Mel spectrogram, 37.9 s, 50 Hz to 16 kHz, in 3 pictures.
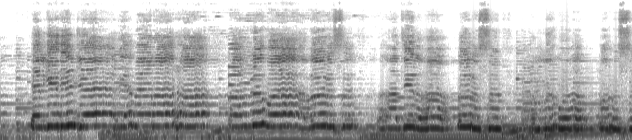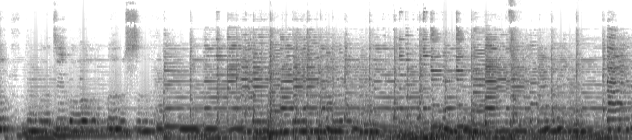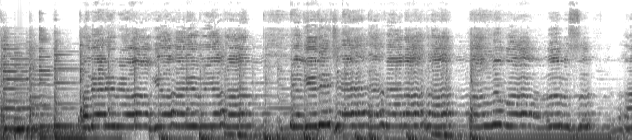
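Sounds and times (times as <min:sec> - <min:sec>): man singing into microphone: 0:00.0 - 0:16.5, 0:17.6 - 0:20.3, 0:26.8 - 0:37.9
bass line: 0:00.0 - 0:37.9
plucked long-necked lute: 0:00.0 - 0:37.9.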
